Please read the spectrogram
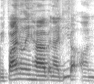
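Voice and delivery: high, slow voice crack, breaking mid-phrase. Walking through a market chart, the speaker's voice cracks. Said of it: "crazy voice crack".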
